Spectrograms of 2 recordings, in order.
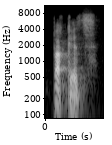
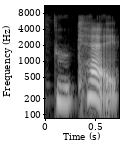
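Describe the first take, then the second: First: It is said like the word bucket. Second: It is said like the word bouquet. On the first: This is the reading people are tempted to use. The speaker calls it wrong. "even though we want to say Bucket" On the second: This is how the name owner wants it said. The speaker calls it right. "it is Bouquet"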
